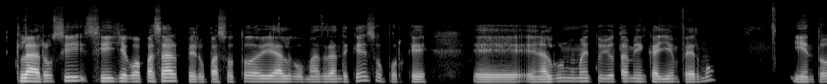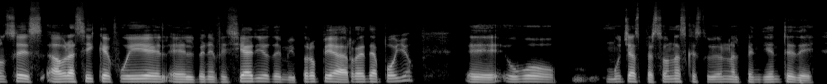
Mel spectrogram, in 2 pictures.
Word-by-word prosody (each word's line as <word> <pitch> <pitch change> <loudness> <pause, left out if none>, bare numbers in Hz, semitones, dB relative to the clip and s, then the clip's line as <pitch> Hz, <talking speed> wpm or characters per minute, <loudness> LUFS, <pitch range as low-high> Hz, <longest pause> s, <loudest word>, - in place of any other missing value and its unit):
Claro, 145 -2 +8
sí, 175 +5 +1
sí 145 -2 +1
llegó 145 -1 +3
a - - +3
pasar, 160 +2 +6
pero 125 -3 -1
pasó 125 +2 -1
todavía 135 0 +3
algo 125 -1 -1
más 125 +1 -4
grande 130 0 -1
que 165 +8 -1
eso, 170 -5 -6
porque, 125 -1 -3 0.5
eh, 110 -1 +1
en 120 0 -1
algún 135 +5 +1
momento 150 0 -4
yo 140 0 -2
también 140 -1 -1
caí 130 -1 +2
enfermo 130 - -3 0.7
y 125 -2 +1
entonces, 130 +3 -1
ahora 130 +1 +3
sí 140 +1 -3
que, 140 0 +1
fui 135 0 -3
el 130 -2 +2
el 115 -1 -1
beneficiario 120 +5 -1
de 125 -1 -5
mi 110 -1 -8
propia 130 -2 +1
red 130 +2 -1
de 135 - 0
apoyo, 150 +9 -4 0.5
eh, 115 -2 -2
hubo 125 -3 -3
m - - -22 0.2
muchas 130 +1 -2
personas 125 +5 -4
que - - -10
estuvieron 120 0 -7
al 115 - -4
pendiente 120 +2 -5
de 95 -3 -3
130 Hz, 175 wpm, -24 LUFS, 120-140 Hz, 0.7 s, Claro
